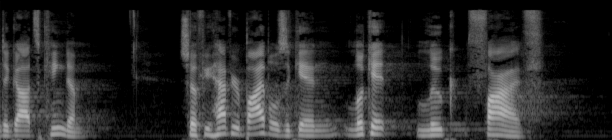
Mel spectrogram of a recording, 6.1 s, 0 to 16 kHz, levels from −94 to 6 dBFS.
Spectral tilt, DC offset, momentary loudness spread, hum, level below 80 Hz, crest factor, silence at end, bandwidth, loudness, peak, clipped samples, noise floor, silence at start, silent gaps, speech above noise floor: -4.5 dB/octave; under 0.1%; 15 LU; none; -68 dBFS; 22 dB; 0.7 s; 12.5 kHz; -30 LUFS; -10 dBFS; under 0.1%; -75 dBFS; 0 s; none; 45 dB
